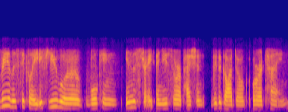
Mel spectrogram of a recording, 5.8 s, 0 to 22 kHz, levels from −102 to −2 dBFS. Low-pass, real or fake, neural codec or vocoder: 5.4 kHz; fake; codec, 16 kHz, 8 kbps, FreqCodec, smaller model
